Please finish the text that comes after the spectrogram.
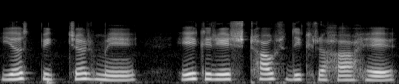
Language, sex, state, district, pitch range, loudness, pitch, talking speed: Hindi, female, Bihar, Patna, 210-245 Hz, -16 LUFS, 230 Hz, 135 wpm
